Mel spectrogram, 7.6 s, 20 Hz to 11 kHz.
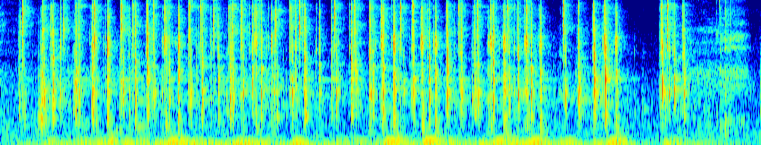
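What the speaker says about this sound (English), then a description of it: "So I'm just gonna type a short text here so you can hear the keys." Rapid clattering keystrokes on a Razer Huntsman Mini 60% mechanical keyboard, a steady run of close, crisp clicks with brief pauses near the end.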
